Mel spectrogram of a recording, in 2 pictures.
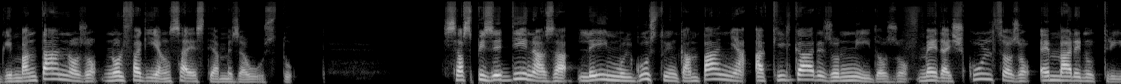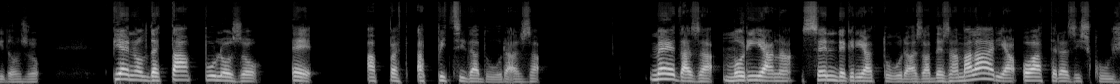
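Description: From start to finish the speech has a rough, grainy texture, with a coarse, noisy edge on sustained vowel sounds. High frequencies reach up to about 20.2 kHz, so nothing sounds muffled. The damage is plainly audible. The likely cause is Opus compression in its CELT music mode, where bands short of bits get filled with folded or noise energy, consistent with a rate near 24 kbps.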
